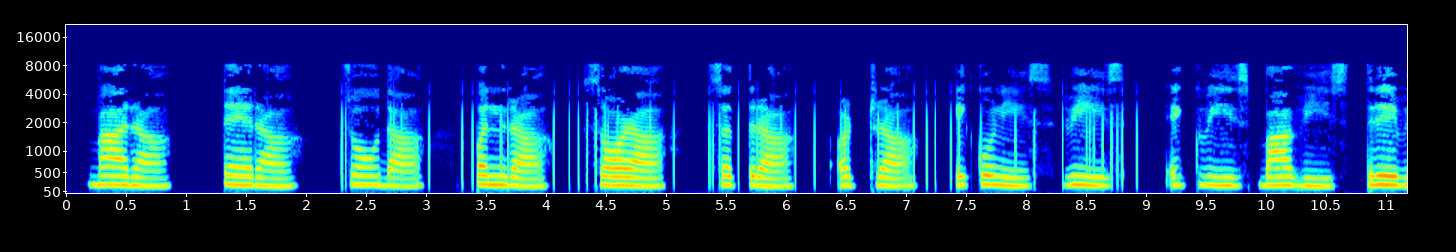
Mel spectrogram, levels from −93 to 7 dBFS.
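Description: Throughout, the speech sounds watery and swirly with nothing above 8.4 kHz, plainly audible damage that is likely MP3 compression, consistent with about 32 kbps. From 2.30 to 8.93 s an irregular train of clicks ticks over everything, around fifty at 7.7 per second and peaking roughly 10 dB above the speech, likely interference injecting repeated pulses.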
